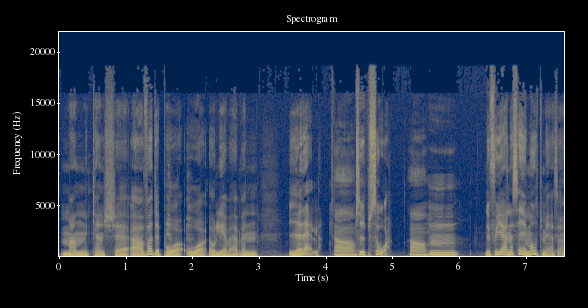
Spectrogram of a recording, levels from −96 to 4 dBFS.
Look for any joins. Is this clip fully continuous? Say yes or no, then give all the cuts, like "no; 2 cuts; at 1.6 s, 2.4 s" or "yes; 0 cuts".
no; 1 cut; at 2.3 s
